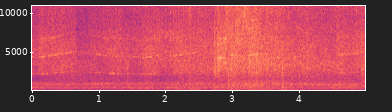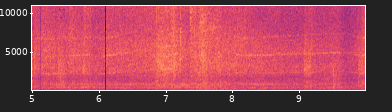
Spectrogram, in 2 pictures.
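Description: Car engines hum and boost steadily.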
